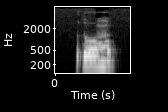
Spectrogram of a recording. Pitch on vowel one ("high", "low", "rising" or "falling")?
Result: rising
